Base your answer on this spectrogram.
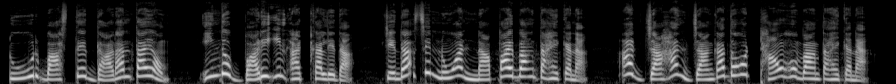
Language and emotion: Santali, angry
